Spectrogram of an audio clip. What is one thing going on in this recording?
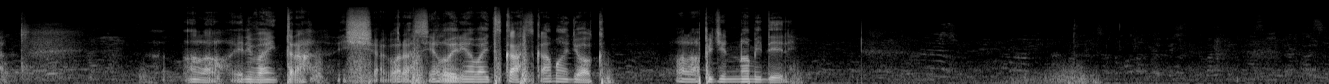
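A crowd murmurs in the background of a large echoing hall.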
